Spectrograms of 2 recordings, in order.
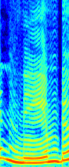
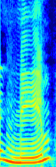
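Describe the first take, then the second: First: नेम्ड ending in a clear d; नेम्ड, the spelling with d added. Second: नेम said with no d at the end; नेम, the spelling without the final d. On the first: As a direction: add the d and say नेम्ड. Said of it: "D add हो गया तो इसे क्या पढ़ेंगे". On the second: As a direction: stop cleanly at नेम. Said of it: "तो इसे क्या पढ़ेंगे". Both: Shown as a demonstration.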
